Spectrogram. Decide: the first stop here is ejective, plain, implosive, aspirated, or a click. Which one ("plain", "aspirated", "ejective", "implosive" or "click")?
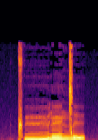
click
